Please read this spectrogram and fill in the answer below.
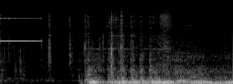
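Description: A short high-pitched beep at key-on from the Mercury Pro XS 115 outboard's warning horn. About a second in, the four-stroke outboard starts and settles into a low, steady run.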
